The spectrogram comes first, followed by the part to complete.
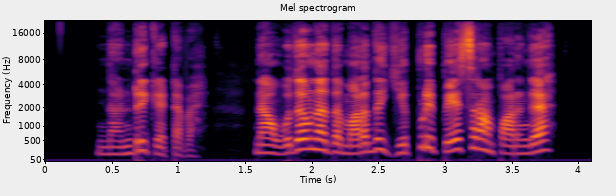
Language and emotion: Tamil, angry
